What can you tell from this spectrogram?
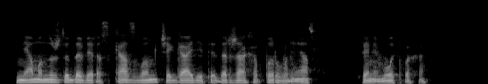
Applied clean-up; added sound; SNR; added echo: neural mask model Resemble Enhance denoiser.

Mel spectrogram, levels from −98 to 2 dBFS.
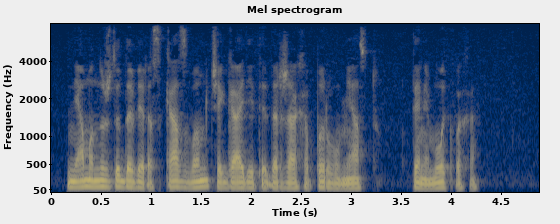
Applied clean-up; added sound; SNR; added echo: none; none; none; none.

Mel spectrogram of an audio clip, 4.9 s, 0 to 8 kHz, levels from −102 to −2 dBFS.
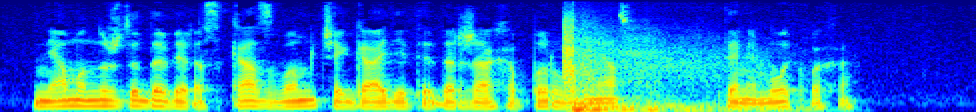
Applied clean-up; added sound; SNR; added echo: none; Explosion; 4 dB; none.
